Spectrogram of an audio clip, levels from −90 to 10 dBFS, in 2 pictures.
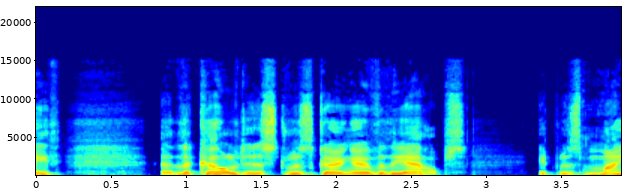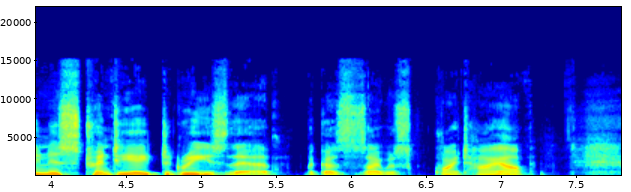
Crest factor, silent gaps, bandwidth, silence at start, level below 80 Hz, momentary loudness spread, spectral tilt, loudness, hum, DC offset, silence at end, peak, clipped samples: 18 dB; none; 15.5 kHz; 0 s; -52 dBFS; 19 LU; -4.5 dB/octave; -21 LUFS; none; under 0.1%; 0 s; -4 dBFS; under 0.1%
